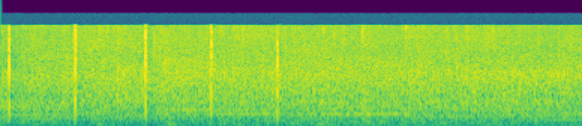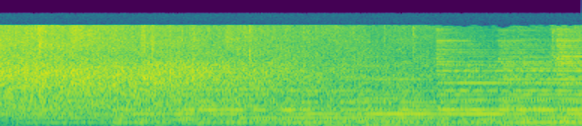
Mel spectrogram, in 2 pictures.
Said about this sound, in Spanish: Feliz de las Madres. Un aplauso para ellas.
